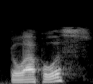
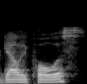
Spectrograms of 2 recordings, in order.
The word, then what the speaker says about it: Gallipolis: and it goes to a town called galapolis or gallipolis depending on how you want to pronounce it and it's like a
